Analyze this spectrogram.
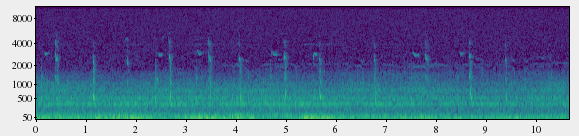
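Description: Peregrine falcon giving short, sharp calls repeated irregularly about once or twice a second, over a steady low rumble and a faint hum.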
